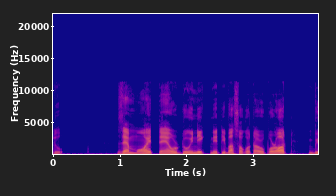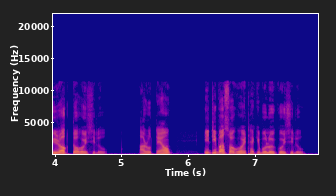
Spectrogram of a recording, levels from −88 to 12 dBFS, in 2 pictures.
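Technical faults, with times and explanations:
Throughout, Dolby Digital compression: the encoder was most likely starved of bits, which fits an AC-3 stream near 64 kbps, so it cut the band and left many frequency lines without mantissa bits, letting the decoder fill them with dither noise. Nothing reaches above 11.5 kHz, so the speech sounds dull and muffled. The codec damage is plainly audible as a rough, fluttering noise clinging around voiced tones.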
